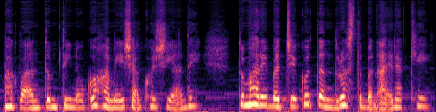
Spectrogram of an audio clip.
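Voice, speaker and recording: A woman's voice: mid-range voice, fairly quick, darkish tone, husky, soft background music, close to an everyday voice. A woman playing a devout, protective elderly mother-in-law in a cartoon family story, speaking earnestly and soothingly. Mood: joyful, devout.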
